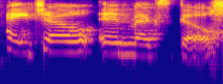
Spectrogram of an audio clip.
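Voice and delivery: slow, drawn-out, talking down. Pretend. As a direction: spell it out slowly as if to a child.

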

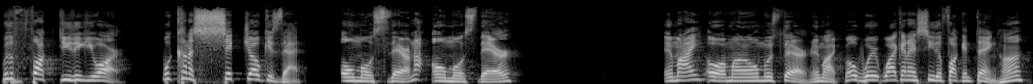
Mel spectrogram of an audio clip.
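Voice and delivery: exhausted runner furious at the crowd; mock outrage. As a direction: rant back at the cheering fans. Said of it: "those were my inner monologues".

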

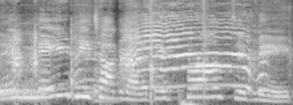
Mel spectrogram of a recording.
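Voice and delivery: high, loud squealing yell; mock protest. Speaker defending talk about designer clothes, mock protest. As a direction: yell it in hammed-up defence, rising to a shriek.

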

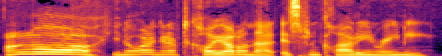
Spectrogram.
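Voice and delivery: usual speaking voice

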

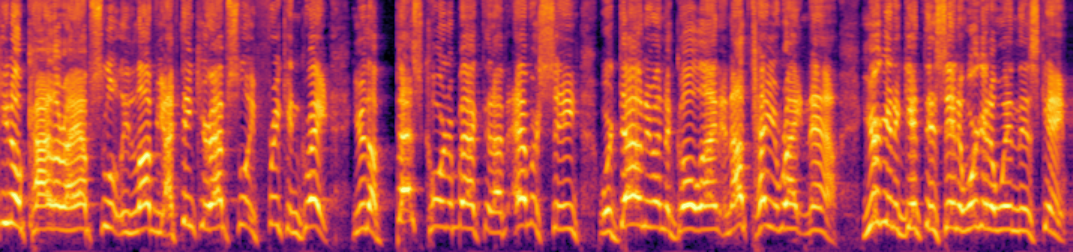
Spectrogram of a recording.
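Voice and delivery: high-pitched mock yelling of praise; yelling back. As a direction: yell compliments like a fired-up coach. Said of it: "I'm yelling back".

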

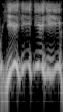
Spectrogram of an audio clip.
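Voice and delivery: loud, high squealed hee-hees; high-pitched "hee hee". Acted. Joking about emails sent by pigeon, high squealed hee-hees. Mimicking after pigeon service remark.

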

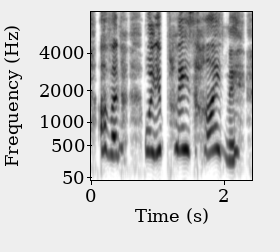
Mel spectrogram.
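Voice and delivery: high breathless plea; out of breath. A narrator's reading. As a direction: beg while panting from running. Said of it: "all out of breath".

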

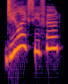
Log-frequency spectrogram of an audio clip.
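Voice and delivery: high-pitched, hopeful ask; lightly acted, high querying tone; imitated date's question. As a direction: imitate the date asking, voice lifted high.

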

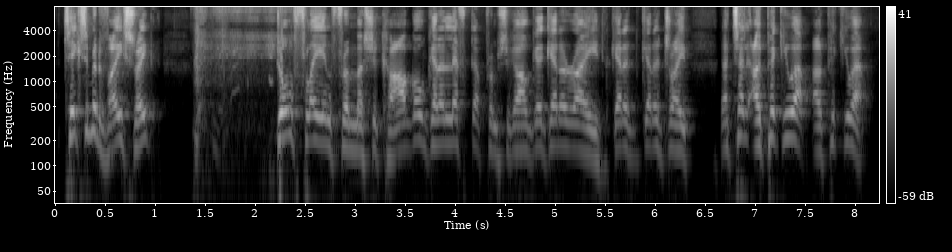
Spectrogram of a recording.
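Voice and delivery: high, sing-song put-on Welsh accent; Pontypridd-Merthyr accent. Fan offering a lift from Chicago, in a high Pontypridd-Merthyr accent. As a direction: advise him in high-pitched Pontypridd. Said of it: "I'll do Miss Pontypridd, uh, slash Merthyr".

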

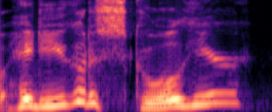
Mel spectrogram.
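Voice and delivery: a hint of mock condescension; mock sarcastic question. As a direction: needle the kid with fake interest. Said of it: "I go".

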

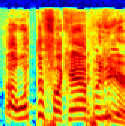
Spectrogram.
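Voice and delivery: very high-pitched acted dismay; alarmed mock reaction. Hero walks in on an escape, high mock alarm. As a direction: pitch it way up, walking in on chaos. Acting Bruce Wayne finding an escape.

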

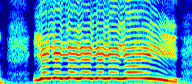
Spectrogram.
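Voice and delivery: hammed-up empty cheer, sneering at it; mock cheering. Therapist mocks the retreat's empty celebration, hammed-up cheering.

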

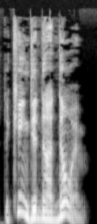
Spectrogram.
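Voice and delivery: ordinary delivery, nothing marked

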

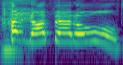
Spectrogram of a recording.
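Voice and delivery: high, slow mock protest; mock offended. Real, not acted. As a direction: play hurt, drawn out. Reacting to being called older.

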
